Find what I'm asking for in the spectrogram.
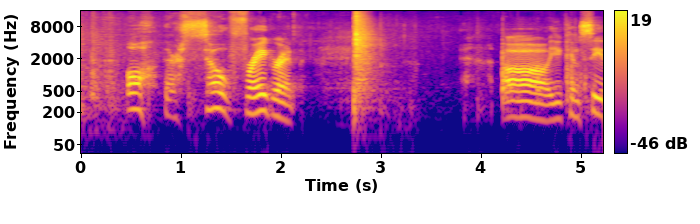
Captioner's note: oven door thuds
